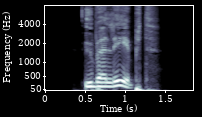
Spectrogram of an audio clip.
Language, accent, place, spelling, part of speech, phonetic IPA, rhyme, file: German, Germany, Berlin, überlebt, verb, [ˌyːbɐˈleːpt], -eːpt, De-überlebt.ogg
- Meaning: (verb) past participle of überleben; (adjective) outdated; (verb) inflection of überleben: 1. third-person singular present 2. second-person plural present 3. plural imperative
